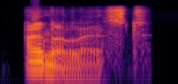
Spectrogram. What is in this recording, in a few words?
"annalist", British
